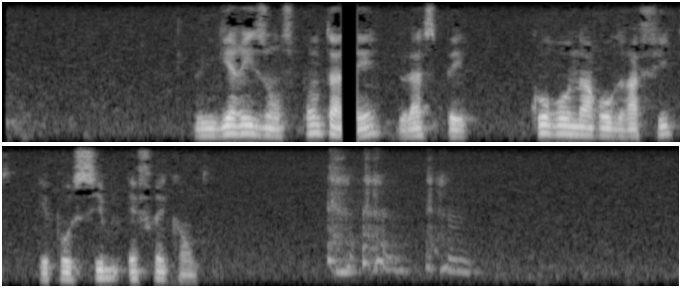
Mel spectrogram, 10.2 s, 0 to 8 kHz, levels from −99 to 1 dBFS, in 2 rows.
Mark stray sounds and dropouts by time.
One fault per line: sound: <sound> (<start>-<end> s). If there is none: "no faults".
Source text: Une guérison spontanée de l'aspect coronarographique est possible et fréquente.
sound: dropout (2.5-2.7 s)
sound: cough (7.5-8.7 s)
